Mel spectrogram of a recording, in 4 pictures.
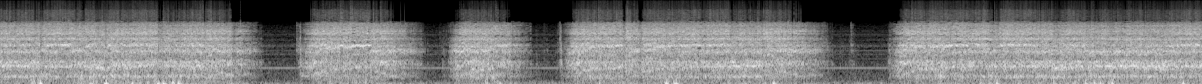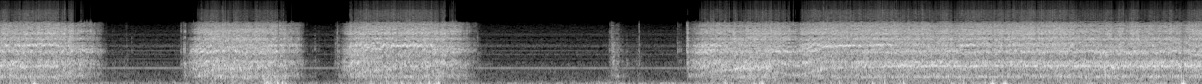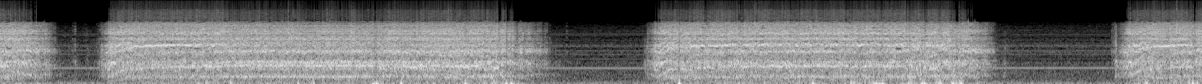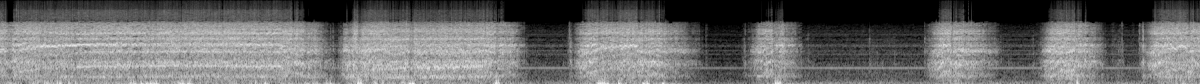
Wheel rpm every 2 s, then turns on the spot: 220, 80, 60, 170, 80, 220, 100, 90, 50, 70, 200, 220, 110, 230, 140, 120, 190, 60, 200, 150, 120, 50, 20, 40.
12-14 38-40 46-48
